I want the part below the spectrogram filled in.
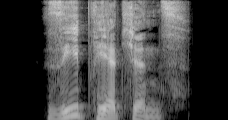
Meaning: genitive singular of Seepferdchen
- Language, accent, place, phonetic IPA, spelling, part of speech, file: German, Germany, Berlin, [ˈzeːˌp͡feːɐ̯tçəns], Seepferdchens, noun, De-Seepferdchens.ogg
